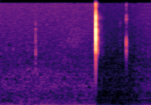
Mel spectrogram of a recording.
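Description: Two light clicks a little over a second in, the first sharper, over a faint low hum: small glass specimen vials knocking together in the hand.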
